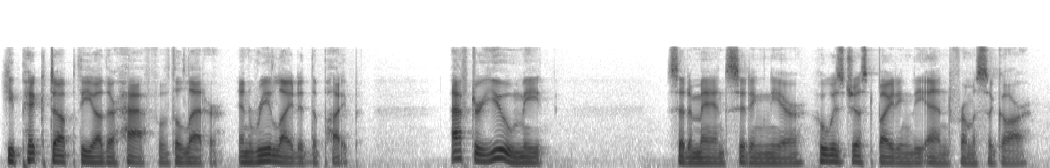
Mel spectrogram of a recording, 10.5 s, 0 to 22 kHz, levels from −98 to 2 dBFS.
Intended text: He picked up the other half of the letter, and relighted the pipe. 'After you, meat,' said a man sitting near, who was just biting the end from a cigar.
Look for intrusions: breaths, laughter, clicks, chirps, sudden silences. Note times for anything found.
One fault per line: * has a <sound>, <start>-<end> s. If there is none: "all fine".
all fine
